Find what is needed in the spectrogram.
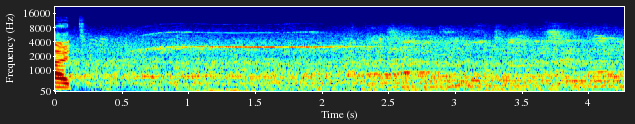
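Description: Football stadium crowd noise after a goal, a steady roar of the terraces. About half a second in, a single high whistle starts and is held for about two seconds.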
